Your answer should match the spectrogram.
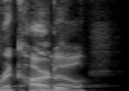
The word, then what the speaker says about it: Ricardo: I think Frederico once, and I don't even know how they got that one, but I believe it's because when I would say my name, I would say it fast. So I would say Elegant Central, this is Ricardo. So I don't think they would hear the R part.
